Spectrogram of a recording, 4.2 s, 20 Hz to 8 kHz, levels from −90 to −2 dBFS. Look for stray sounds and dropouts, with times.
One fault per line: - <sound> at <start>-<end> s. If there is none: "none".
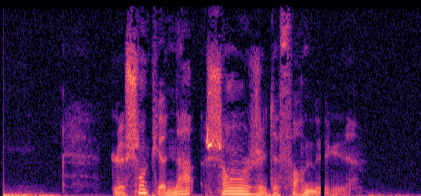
- dropout at 3.2-3.2 s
